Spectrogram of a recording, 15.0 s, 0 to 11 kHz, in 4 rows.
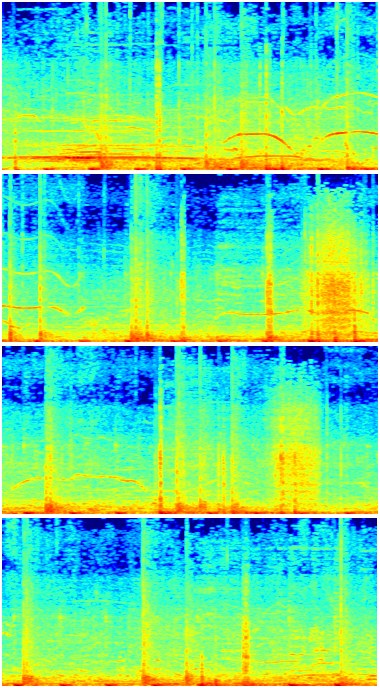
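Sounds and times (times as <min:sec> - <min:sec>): firework whistling: 0:00.0 - 0:11.6
firework crackling hiss: 0:00.0 - 0:11.9.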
